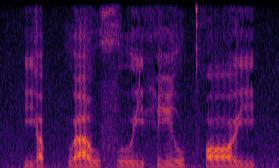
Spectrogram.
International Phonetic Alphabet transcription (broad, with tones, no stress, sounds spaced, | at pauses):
j ɐ˨ p̚ kʷ aː˨˥ w f uː˧ j h iː˥ w pʰ ɔː˥ j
